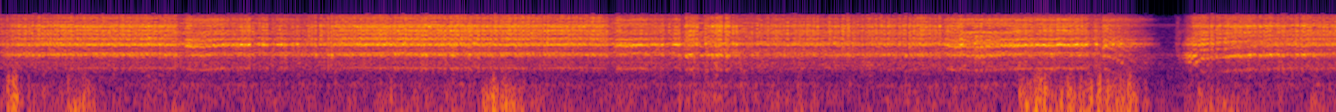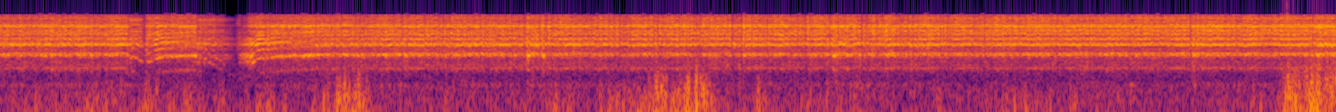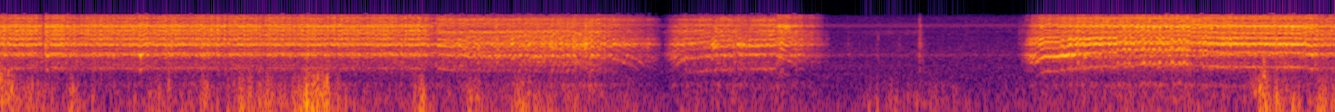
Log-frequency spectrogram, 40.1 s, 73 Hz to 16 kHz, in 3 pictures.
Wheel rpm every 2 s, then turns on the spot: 160, 160, 160, 160, 160, 130, 110, 120, 140, 160, 160, 160, 160, 160, 160, 160, 110, 60, 40, 150.
none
